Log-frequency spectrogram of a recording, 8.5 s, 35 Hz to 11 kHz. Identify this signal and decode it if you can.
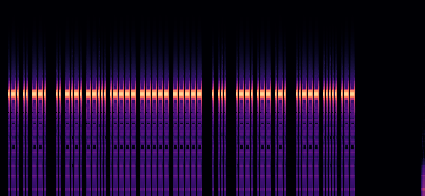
Morse code, heard as a keyed tone, about 40 wpm, 700 Hz. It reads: RIG IC7100 ES PWR 25W
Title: K1USN SST QSO Practice 40wpm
